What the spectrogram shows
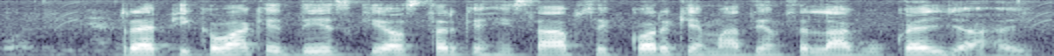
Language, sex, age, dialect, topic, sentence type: Magahi, male, 25-30, Western, banking, statement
